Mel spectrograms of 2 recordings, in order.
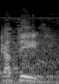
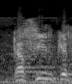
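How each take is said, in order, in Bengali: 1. মাঝের ব্যঞ্জনটি 't' ধ্বনি। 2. মাঝের ব্যঞ্জনটি 'th' ধ্বনি।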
